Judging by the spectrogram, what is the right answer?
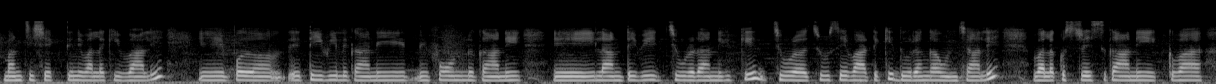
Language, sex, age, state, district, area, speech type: Telugu, female, 30-45, Telangana, Warangal, urban, spontaneous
